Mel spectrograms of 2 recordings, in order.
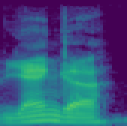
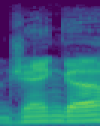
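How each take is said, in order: First: The word begins with a Y sound. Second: The word begins with a J sound.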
